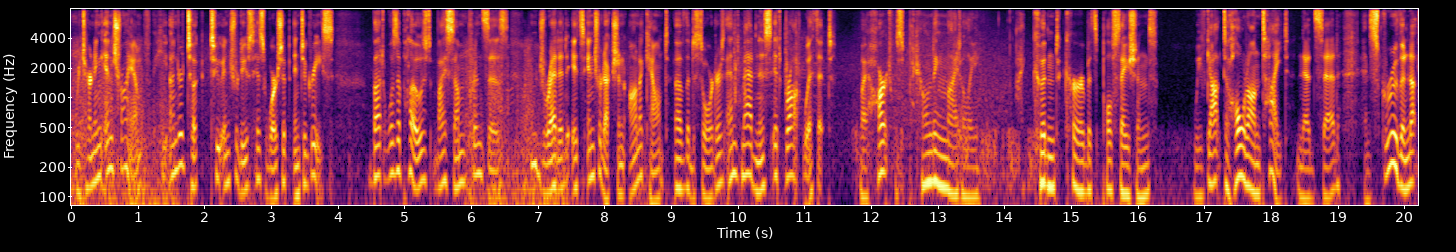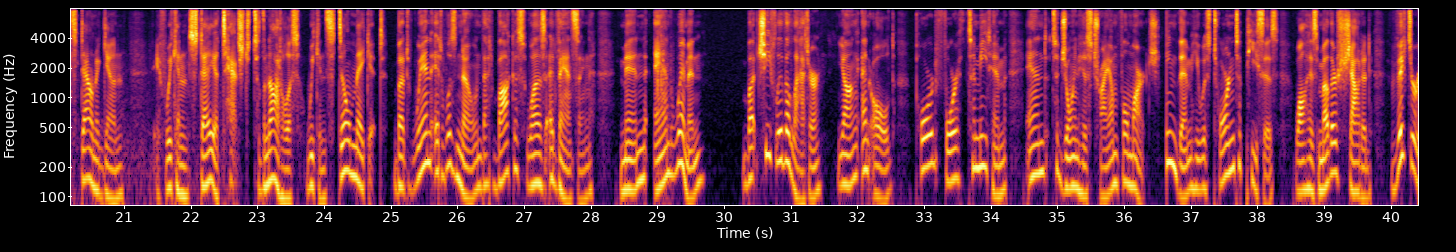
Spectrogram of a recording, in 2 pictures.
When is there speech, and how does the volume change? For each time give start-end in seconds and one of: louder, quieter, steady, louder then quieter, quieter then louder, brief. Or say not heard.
0.1-40.3 steady.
